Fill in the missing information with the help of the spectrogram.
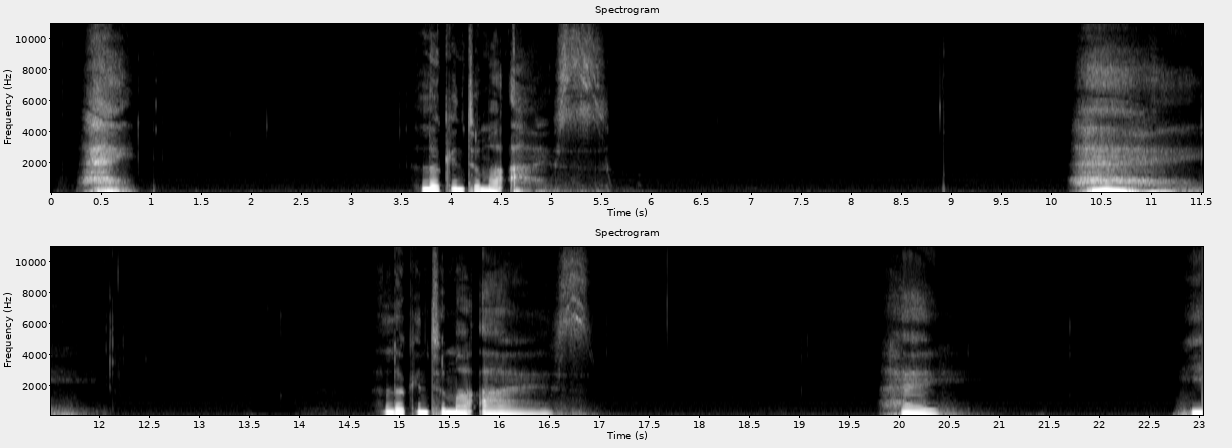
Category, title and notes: Speech > Conversation / Crowd
Heey, lookin' to my eyes
english, talk, meditation, speak, female, voice, vocal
